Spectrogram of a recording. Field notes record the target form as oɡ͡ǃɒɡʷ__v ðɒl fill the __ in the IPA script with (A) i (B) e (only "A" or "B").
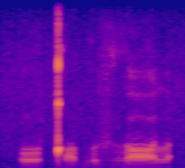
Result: A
